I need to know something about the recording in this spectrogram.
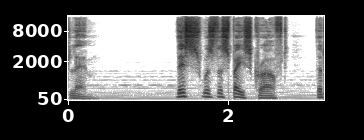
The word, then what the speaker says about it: LM: The lunar module the LM, pronounced LEM.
